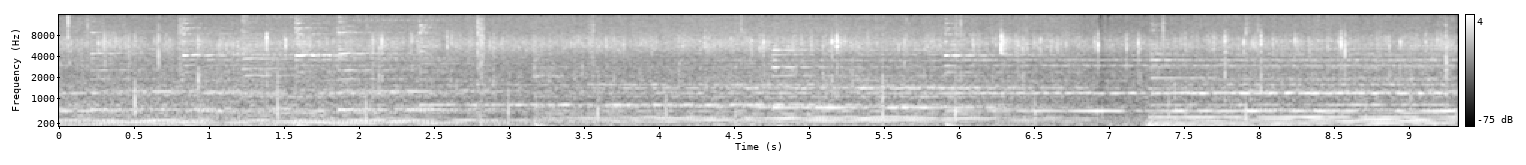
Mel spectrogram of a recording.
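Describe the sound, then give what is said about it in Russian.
Steady rain falls and patters on a surface in a dense, even hiss of drops that holds at a constant level throughout, with no talking. “Пошел дождь.”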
